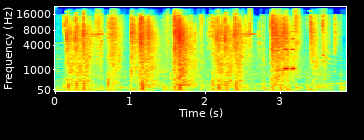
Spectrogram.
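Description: Rapid gunfire from a bolt action rifle and a pump shotgun in the RimWorld video game, several loud shots and bursts in close succession with no talk.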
